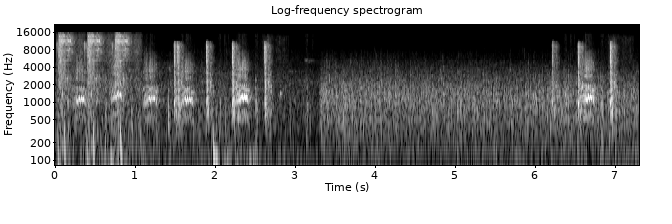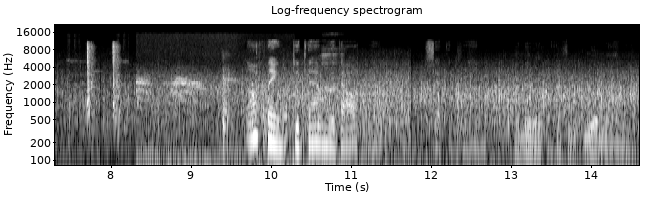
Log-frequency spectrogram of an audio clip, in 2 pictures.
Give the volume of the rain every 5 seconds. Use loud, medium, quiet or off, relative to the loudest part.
medium, medium, loud.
